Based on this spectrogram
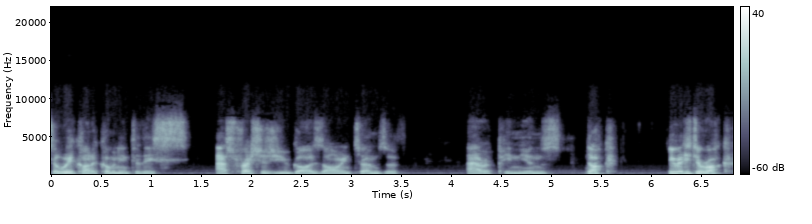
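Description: In a quiet background, a man with a fairly high pitch talks at a moderate pace, taking long, frequent pauses. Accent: British. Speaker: podcast co-host. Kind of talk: casual chat.

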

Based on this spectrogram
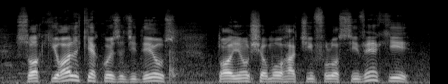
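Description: A man with a fairly high voice talks very fast, using normal pitch movement. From Jandira, São Paulo state, Brazil. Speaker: local politician, city councillor. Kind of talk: casual storytelling interview. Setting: outdoor public leisure area. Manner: animated.

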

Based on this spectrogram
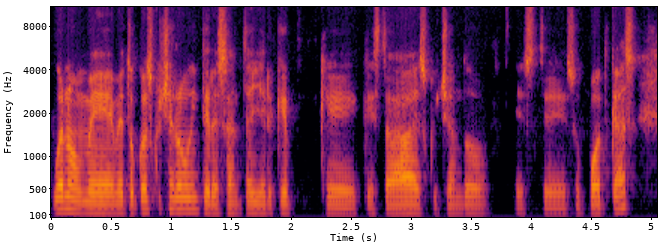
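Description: With a plain, everyday voice, a man speaks at a fairly high pitch and fairly quick pace, with lively intonation and a dry, close sound with no echo. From Reynosa, Tamaulipas, Mexico. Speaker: podcast guest. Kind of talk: casual chat.

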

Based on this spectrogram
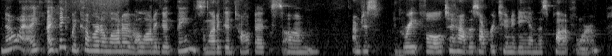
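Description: A woman speaks at a moderate pace with a fairly high pitch. Her pitch variation is ordinary, and there is noticeable background noise. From Guam family, partly raised in the Philippines. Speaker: nurse and healthcare executive. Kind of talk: interview. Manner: hesitant, many fillers.

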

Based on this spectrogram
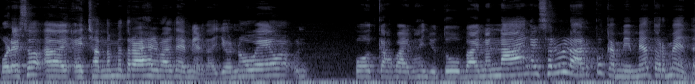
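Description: Pitched high, a woman talks at a fairly quick pace with lively intonation, and audible room echo surrounds her. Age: 40s. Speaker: podcast host and journalist. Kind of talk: casual chat.

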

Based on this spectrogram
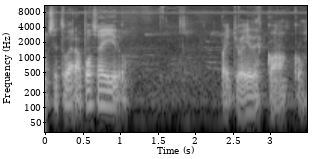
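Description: A man speaks over noticeable background noise. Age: 20s. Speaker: podcast host. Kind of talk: solo monologue on anxiety. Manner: casual, hesitant with fillers.

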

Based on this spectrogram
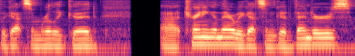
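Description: This man's voice sits fairly low, with a dark, mellow tone, a somewhat breathy quality and monotone, flat intonation. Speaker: association president, police drone program leader. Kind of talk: casual interview conversation.

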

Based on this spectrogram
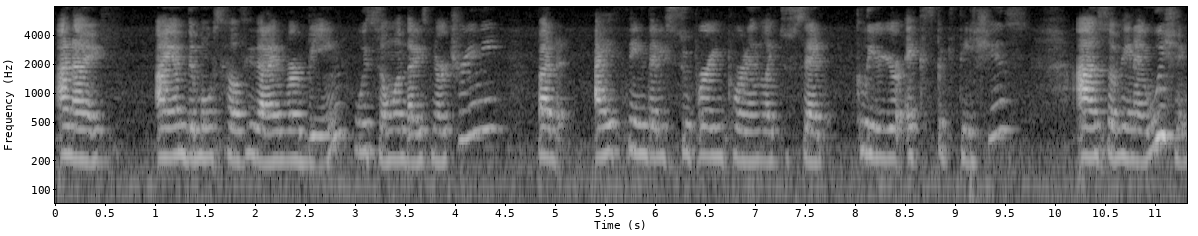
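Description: In a Spanish accent, the speaker keeps a moderate pace and fairly even intonation amid noticeable background noise and audible room echo. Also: woman. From Ecuador. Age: 20s. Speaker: podcast host, student. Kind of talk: casual chat.

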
